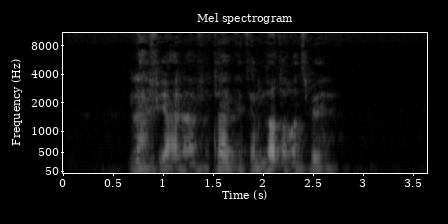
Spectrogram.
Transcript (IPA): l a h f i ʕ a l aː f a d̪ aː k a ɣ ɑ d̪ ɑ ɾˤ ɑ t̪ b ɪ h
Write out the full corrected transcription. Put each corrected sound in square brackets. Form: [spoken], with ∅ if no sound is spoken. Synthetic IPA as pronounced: l a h f i ʕ a l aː f a [t̪] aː k a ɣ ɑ d̪ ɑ ɾˤ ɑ t̪ b ɪ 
